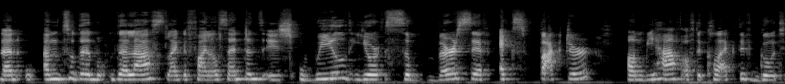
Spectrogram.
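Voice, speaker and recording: A woman talks at a moderate pace with a fairly high pitch and fairly even intonation. It is a normal speaking voice. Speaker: comedian and podcast host. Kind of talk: casual podcast talk.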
